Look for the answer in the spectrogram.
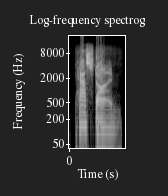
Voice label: "pastime", American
